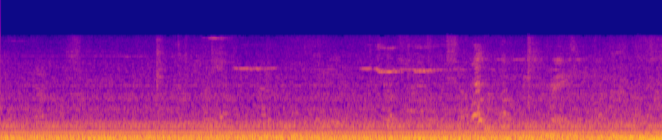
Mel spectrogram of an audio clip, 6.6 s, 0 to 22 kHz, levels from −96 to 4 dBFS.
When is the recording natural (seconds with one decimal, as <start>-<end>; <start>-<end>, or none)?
0.0-2.3; 3.2-4.5; 5.3-6.6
